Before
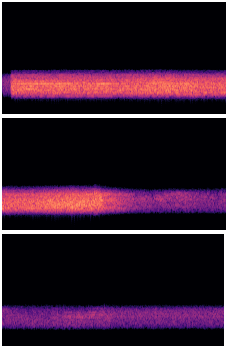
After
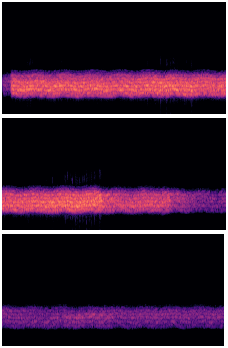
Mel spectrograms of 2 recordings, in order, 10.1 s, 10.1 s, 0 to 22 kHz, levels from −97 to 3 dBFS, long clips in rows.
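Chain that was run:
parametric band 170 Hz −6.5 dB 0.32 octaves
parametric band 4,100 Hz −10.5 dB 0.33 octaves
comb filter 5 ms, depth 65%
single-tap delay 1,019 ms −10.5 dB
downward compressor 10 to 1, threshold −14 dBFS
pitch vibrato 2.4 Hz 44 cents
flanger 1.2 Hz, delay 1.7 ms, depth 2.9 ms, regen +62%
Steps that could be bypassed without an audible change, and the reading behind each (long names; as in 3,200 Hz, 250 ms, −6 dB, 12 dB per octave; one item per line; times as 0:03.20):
parametric band 170 Hz: nothing at its input below 540 Hz
parametric band 4,100 Hz: nothing at its input above 1,700 Hz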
